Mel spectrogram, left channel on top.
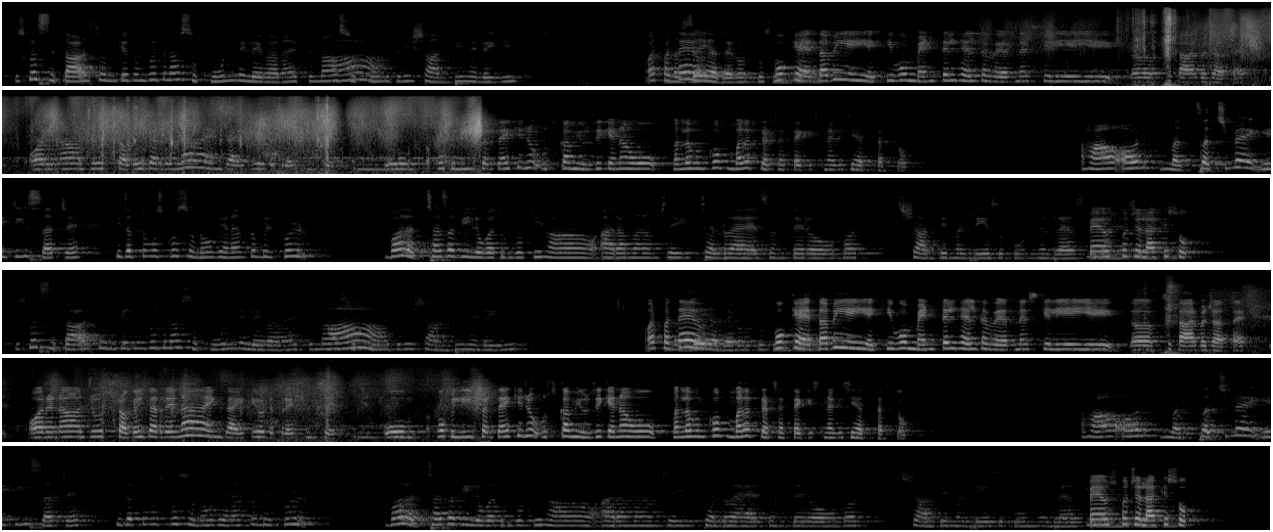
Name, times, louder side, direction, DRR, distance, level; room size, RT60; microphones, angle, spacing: voice 1, 0.1-5.5 6.6-8.2 16.2-16.8 23.5-28.4 29.2-33.9 34.3-37.1, left 3 dB, 45° left, 9 dB, 0.7 m, -44 dB
voice 2, 3.2-3.9 6.4-7.1 7.7-21.7 36.2-37.2, right 5 dB, 25° right, 10 dB, 0.3 m, -38 dB
sound 1, 9.8-10.9 11.1-17.5, left 15 dB, 65° left, 0.3 m, -34 dB
10.5 x 5.2 x 3.9 m, 0.85 s
head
